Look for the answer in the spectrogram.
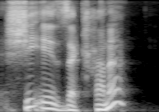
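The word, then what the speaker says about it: Shiizakana: She is Zakana. There's two eyes there, and so each should be pronounced as its own section.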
